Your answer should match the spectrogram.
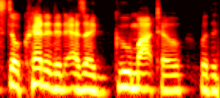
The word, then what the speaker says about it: Gumato: they call it it's like a mugatu AKA mugato AKA gumato and they like list through like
